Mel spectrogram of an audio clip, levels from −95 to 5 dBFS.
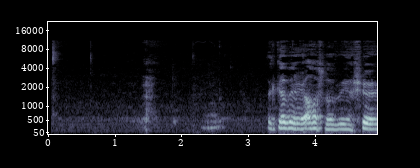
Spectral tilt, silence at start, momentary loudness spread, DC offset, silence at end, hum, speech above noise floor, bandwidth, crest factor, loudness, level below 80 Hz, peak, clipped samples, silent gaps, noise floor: -8 dB/octave; 1.45 s; 20 LU; under 0.1%; 0 s; none; 43 dB; 11 kHz; 18 dB; -22 LUFS; -68 dBFS; -8 dBFS; under 0.1%; none; -64 dBFS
